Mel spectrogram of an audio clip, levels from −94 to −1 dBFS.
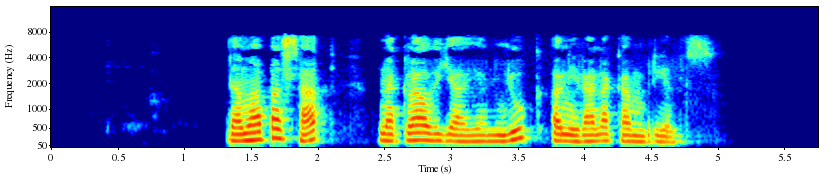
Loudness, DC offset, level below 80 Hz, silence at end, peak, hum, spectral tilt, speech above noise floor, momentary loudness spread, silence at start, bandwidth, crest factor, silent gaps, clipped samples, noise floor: -18 LUFS; under 0.1%; -58 dBFS; 0.85 s; -2 dBFS; none; -6.5 dB/octave; over 73 dB; 12 LU; 1.3 s; 7.6 kHz; 18 dB; none; under 0.1%; under -90 dBFS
